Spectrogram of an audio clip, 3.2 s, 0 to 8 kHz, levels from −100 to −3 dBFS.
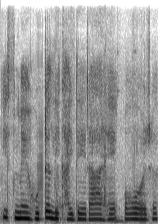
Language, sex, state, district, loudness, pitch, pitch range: Hindi, female, Himachal Pradesh, Shimla, -13 LUFS, 195 Hz, 185-215 Hz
